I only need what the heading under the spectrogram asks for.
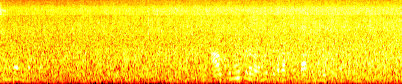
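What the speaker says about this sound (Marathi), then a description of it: "खूप मोठ्या प्रमाणामध्ये या ठिकाणी पाऊस सुरू आहे" Heavy cloudburst-like rain pours at Pirachi Kuroli, a dense, steady roar of downpour close by, with faint voices breaking through briefly partway.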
